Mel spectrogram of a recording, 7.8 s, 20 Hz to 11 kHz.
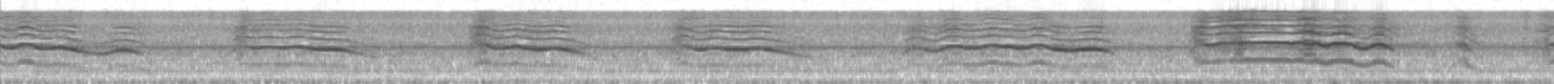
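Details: A female red fox (Vulpes vulpes) gives harsh, wavering mating-call screams in short bursts about every second over a steady low background rumble, recorded 17 November 2021 at a bald eagle nest.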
